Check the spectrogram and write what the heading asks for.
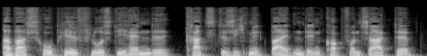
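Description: A man reading a novel aloud as narrator, with measured storytelling. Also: medium pitch, a bit bright, dry recording, clean studio sound. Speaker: audiobook narrator. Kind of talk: scripted narration.

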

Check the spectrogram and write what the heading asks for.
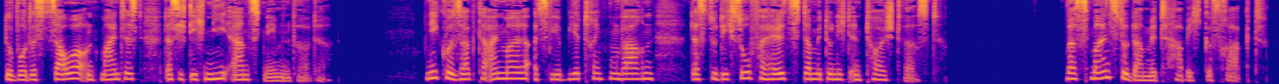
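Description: Husky, mellow-voiced male narrator. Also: sits high, moderate pace, no room sound, clean studio sound. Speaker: audiobook narrator. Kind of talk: first-person literary narration.

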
